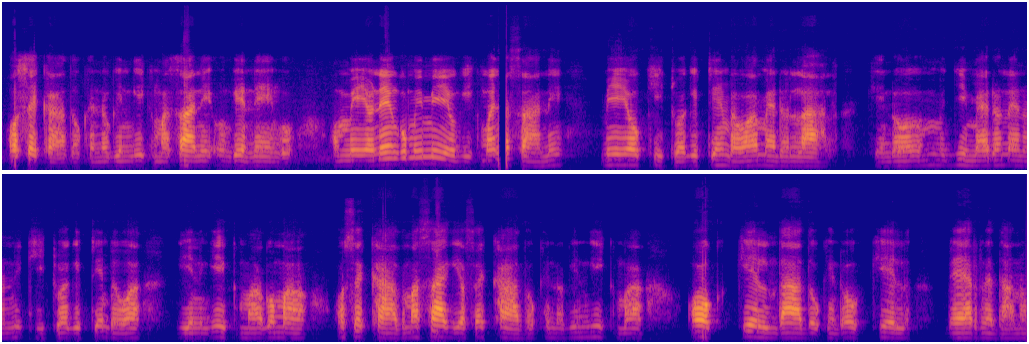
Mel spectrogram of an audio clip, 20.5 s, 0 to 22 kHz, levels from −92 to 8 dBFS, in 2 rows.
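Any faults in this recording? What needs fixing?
The first 5.05 s sound dull and boxy, likely because the input switched to a poorer device, with a faint new noise floor about 45 dB down. At 5.05 s an 80 ms gap precedes clearer, full-band sound. On a spectrogram, the top band is empty until the gap. Lock the input device before recording starts.

Microphone overload at 1.83–1.87 s, 14.60–14.63 s and 17.26–17.30 s adds a brief harsh crackle as peaks go about 1 to 2 dB past the converter's limit, likely from input gain set too high. A small share of samples is affected. The waveform shows flat-topped peaks, and the spectrogram shows a vertical smear of high-frequency energy at each spot. Reduce input gain to leave headroom.

Microphone volume stepped down at 14.61 s, by about 2 dB, right inside an overload, and again at 17.88 s, by about 3 dB, shortly after the third. 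Both voice and background drop together, likely from the call software reacting to the distortion. The waveform envelope steps lower and stays there. Disable automatic gain adjustment and set a fixed level.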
